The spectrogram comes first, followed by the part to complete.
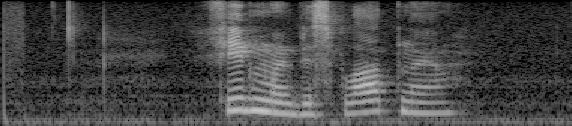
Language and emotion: Russian, neutral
